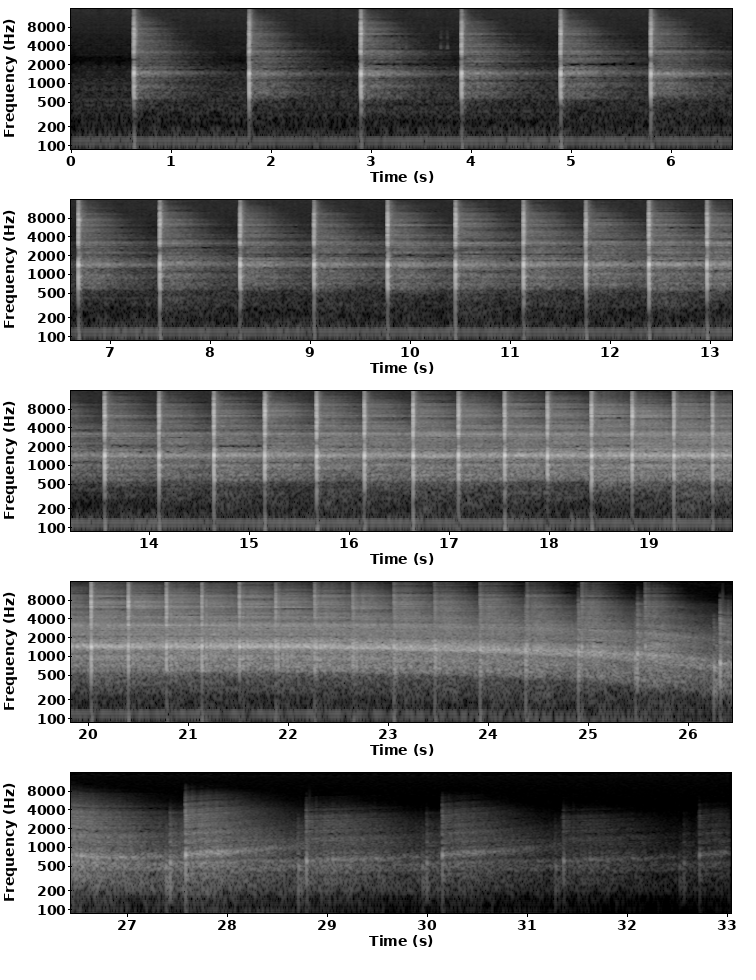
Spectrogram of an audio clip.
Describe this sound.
Creative Tempo Clock
clock, clockwork, creative, experimental, metronome, tempo, tick, tock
